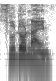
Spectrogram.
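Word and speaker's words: pseudonym: और उसी को बोलते हैं क्या, सूडोनेम, क्या, सूडोनाइम। सूडो, सूडो मतलब क्या, फॉल्स, PSEDU, वहां पे पी क्या होता है, साइलेंट होता है, सूडो बोलते हैं।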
